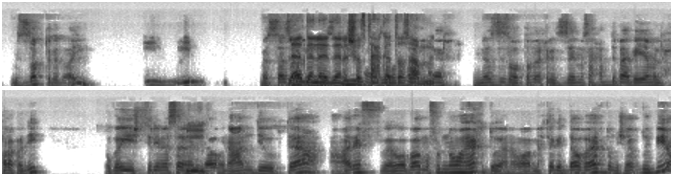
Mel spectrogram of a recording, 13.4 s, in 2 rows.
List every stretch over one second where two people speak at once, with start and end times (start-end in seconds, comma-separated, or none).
2.9-4.5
